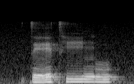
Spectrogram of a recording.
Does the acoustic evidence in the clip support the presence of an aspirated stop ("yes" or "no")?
yes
